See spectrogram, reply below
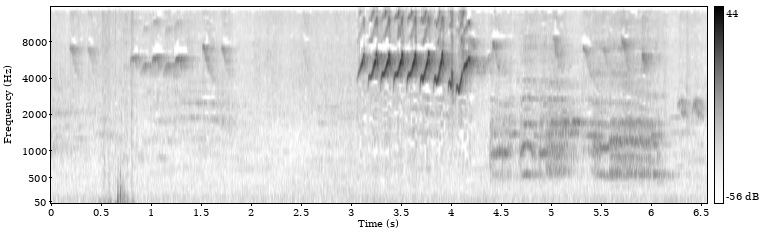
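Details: Pied triller song used as a lure for other pied trillers: a loud, fast trill of about eight high, sharp notes lasting one second, then a lower, harsh, rooster-like sound. A soft thump is heard early on.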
